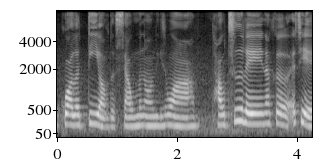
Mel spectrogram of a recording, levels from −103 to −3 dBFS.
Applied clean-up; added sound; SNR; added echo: none; none; none; none.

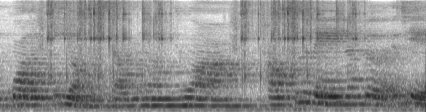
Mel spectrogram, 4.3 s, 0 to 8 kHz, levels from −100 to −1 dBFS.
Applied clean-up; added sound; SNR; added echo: none; Coin (dropping) / Glass; 10 dB; reverberation time 1.1 s.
